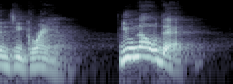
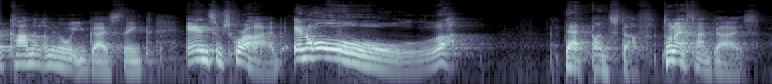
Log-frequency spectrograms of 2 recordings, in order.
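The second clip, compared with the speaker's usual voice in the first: usual speaking voice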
